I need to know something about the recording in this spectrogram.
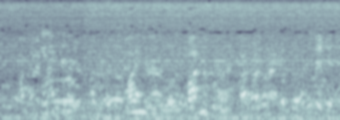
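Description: Indistinct voices and crowd chatter over a steady hiss, with no clear speech into the microphone.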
